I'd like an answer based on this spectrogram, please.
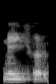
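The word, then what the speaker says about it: neger: uh is his knee her that's how it's pronounced it's like uh but um n-e-g-e-r nather neighbor nather um yeah literally like black as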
